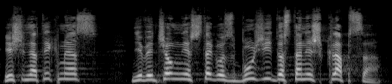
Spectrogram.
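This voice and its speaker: A man's voice: extremely high pitch, moderate pace, fairly bright tone. A man voicing a stern, poor young mother who scolds her child in a told story. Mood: scolding.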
